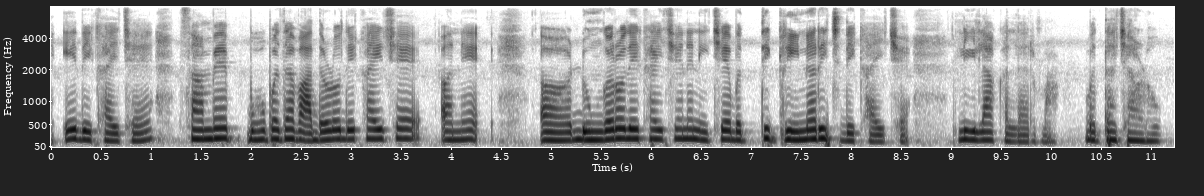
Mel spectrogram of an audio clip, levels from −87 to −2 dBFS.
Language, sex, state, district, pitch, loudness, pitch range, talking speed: Gujarati, female, Gujarat, Valsad, 185 Hz, -16 LUFS, 165-200 Hz, 140 wpm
